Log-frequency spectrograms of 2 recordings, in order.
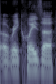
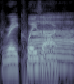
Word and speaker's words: Rayquaza: know it makes sense sounds wrong it sounds wrong but it makes sense because it's supposed to be quasar like rayquaza yeah that's why but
